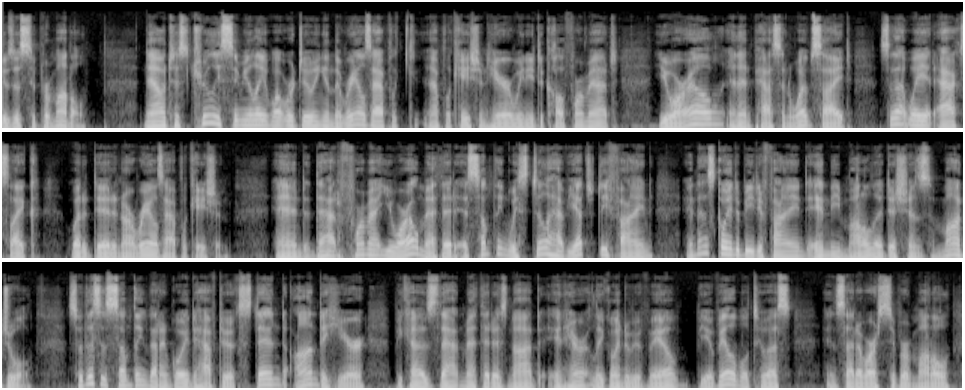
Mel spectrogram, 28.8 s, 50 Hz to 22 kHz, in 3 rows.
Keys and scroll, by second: 2.2 super+Right, 19.9 super+c, 22.6 super+v.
